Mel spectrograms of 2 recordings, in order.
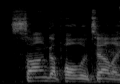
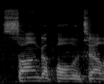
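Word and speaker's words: Sagapolutele: Sanga Polutelli. Again. Jaron Keave. Sanga Polutelli.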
